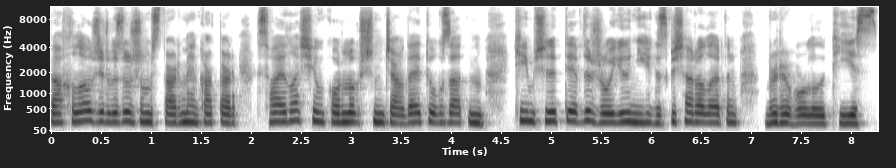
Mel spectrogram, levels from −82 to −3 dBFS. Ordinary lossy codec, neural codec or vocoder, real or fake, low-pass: none; autoencoder, 22.05 kHz, a latent of 192 numbers a frame, VITS, trained on one speaker; fake; none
